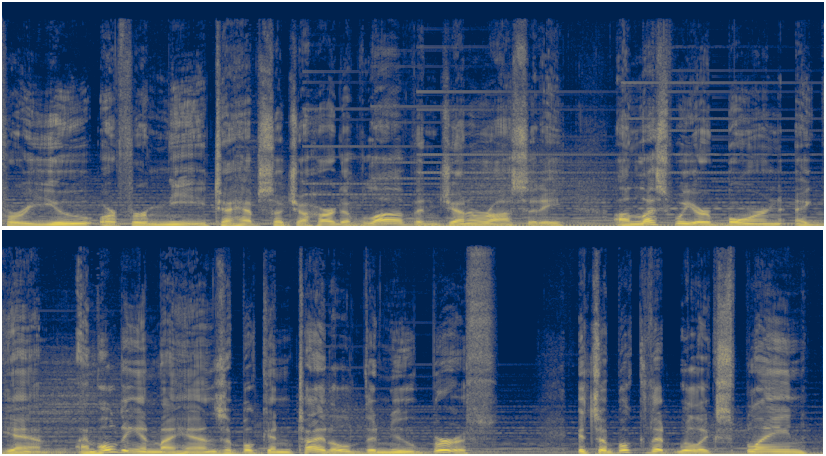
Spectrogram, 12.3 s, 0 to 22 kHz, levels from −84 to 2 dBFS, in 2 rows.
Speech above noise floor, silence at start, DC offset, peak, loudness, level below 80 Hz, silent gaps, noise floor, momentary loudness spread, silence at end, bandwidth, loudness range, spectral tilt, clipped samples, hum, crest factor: 23 dB; 0 s; under 0.1%; -2 dBFS; -15 LUFS; -36 dBFS; none; -37 dBFS; 6 LU; 0 s; over 20 kHz; 1 LU; -6 dB/octave; under 0.1%; none; 14 dB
